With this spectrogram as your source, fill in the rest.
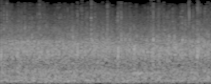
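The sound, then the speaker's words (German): Audience applause at a shareholders' meeting: dense, even clapping from many hands, held at a steady moderate level throughout with no voices rising above it. “Und der Applaus in dieser Frage könnte etwas ausgeprägter sein.”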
